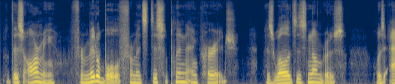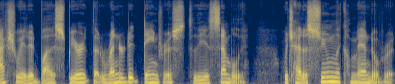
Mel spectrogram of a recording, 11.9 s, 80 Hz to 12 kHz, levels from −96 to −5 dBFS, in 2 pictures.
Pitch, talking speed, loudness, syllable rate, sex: 155 Hz, 165 wpm, -20 LUFS, 5.6 syllables/s, male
